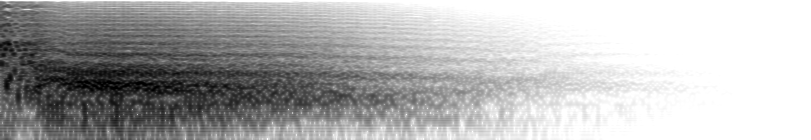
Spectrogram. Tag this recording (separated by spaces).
porn-core bounce glitch-hop sci-fi random effect electro dance processed dark sound acid house trance club synth rave lead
